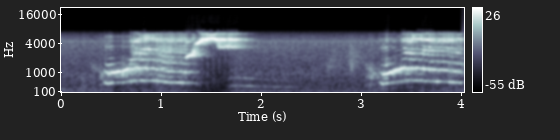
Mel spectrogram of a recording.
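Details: A two-year-old female Grey parrot kept as a pet indoors, recorded 16 May 2010, gives two drawn-out, mewing, harmonic calls that rise then slowly fall, with a soft lower note trailing between them.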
